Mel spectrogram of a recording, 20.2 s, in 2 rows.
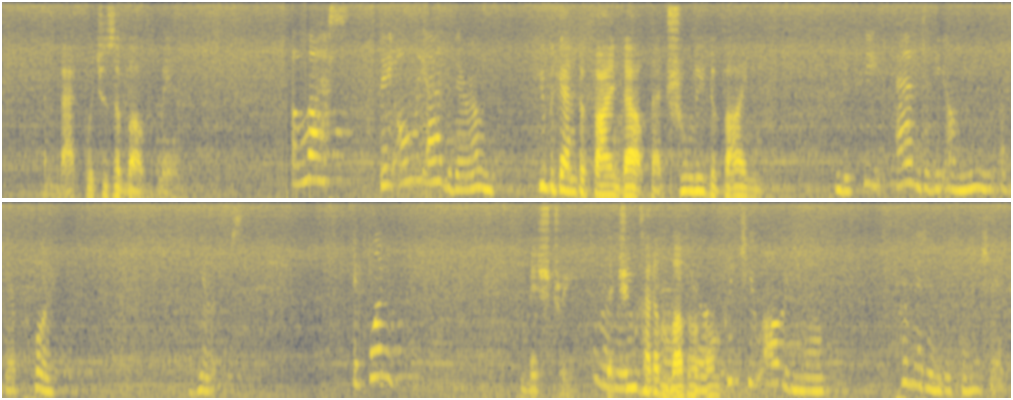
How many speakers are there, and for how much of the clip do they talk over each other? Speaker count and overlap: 2, about 7%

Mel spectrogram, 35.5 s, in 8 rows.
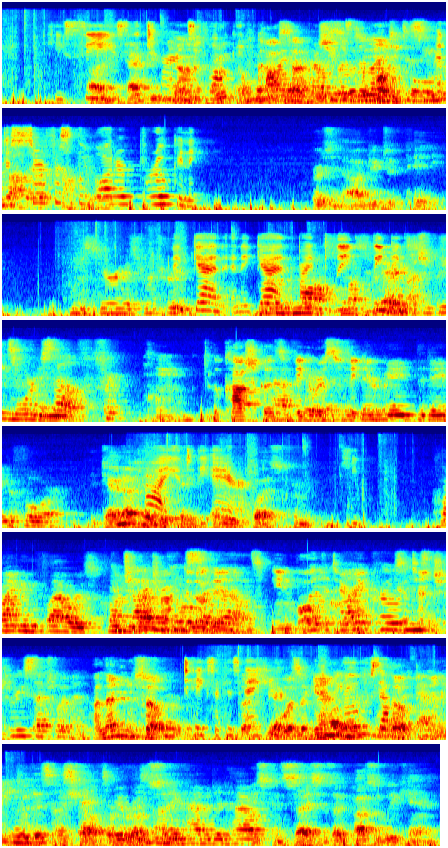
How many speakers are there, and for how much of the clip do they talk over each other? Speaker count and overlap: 5, about 59%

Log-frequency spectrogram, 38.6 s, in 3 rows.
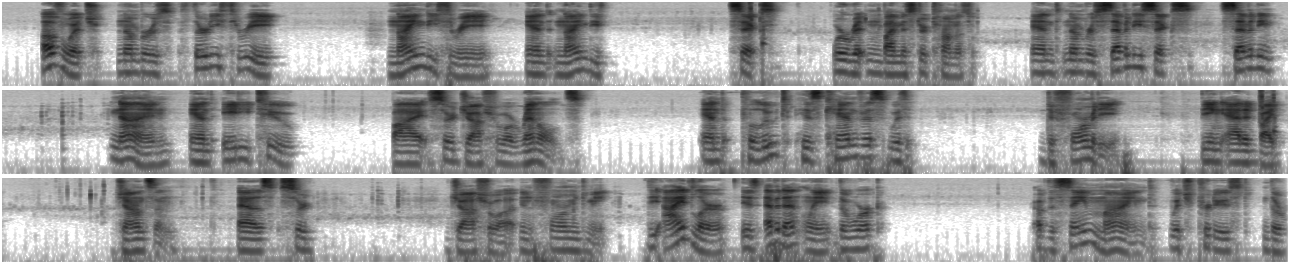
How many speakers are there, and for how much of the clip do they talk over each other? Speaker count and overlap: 1, no overlap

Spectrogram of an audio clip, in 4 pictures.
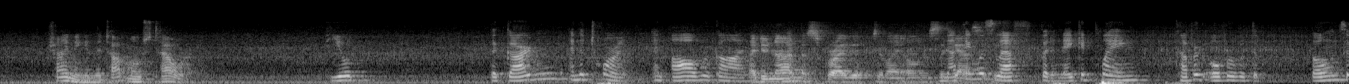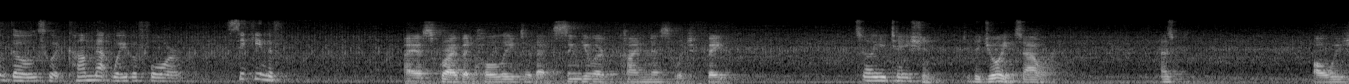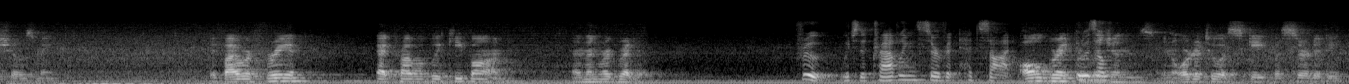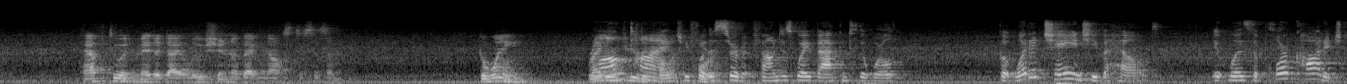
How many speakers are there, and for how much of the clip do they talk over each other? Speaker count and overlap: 3, about 7%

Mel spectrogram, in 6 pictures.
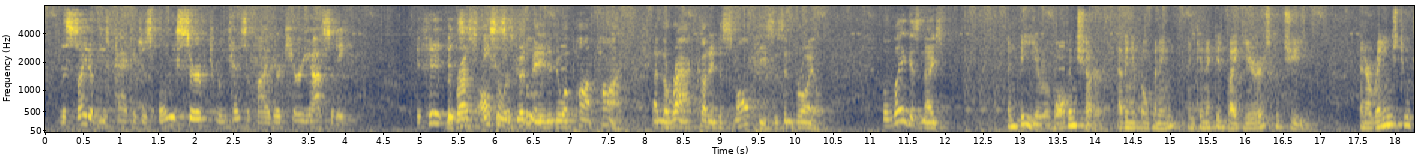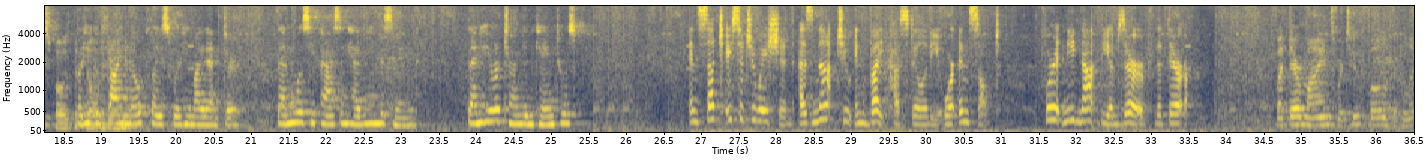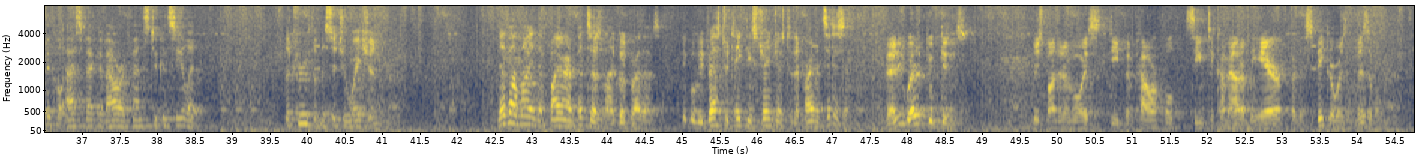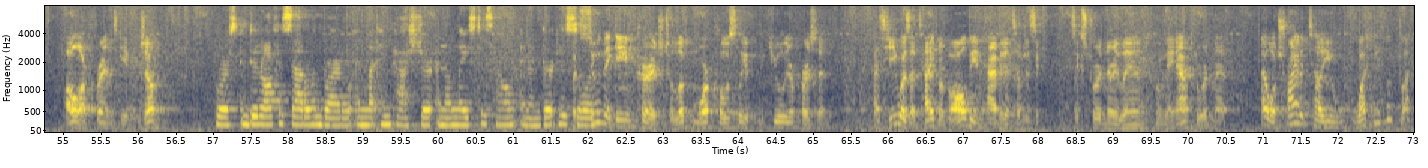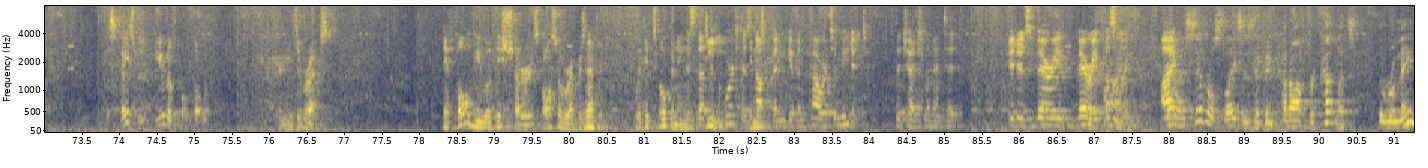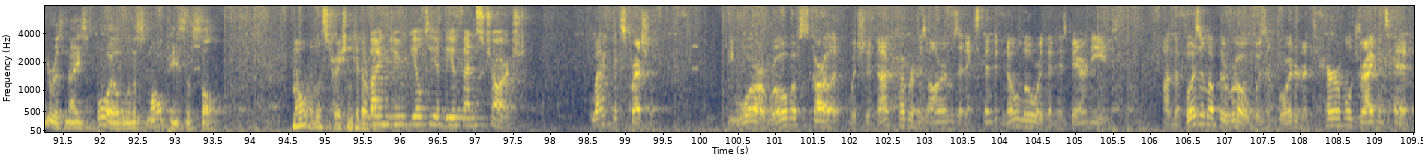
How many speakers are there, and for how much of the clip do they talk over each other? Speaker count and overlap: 7, about 5%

